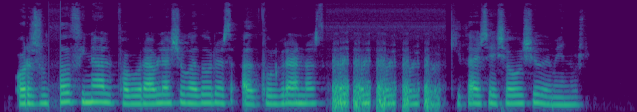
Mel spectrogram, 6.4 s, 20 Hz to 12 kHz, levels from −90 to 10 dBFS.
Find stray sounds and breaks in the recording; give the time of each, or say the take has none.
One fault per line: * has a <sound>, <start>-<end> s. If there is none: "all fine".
* has a dropout, 0.5-0.6 s
* has a laugh, 3.3-4.4 s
